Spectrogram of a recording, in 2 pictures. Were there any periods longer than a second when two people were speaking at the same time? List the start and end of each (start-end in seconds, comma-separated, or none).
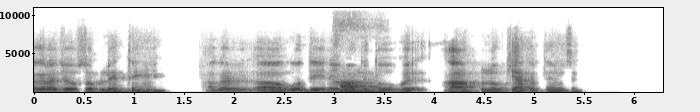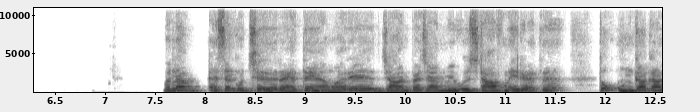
none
